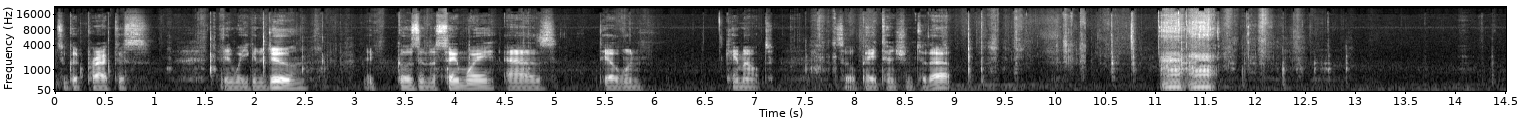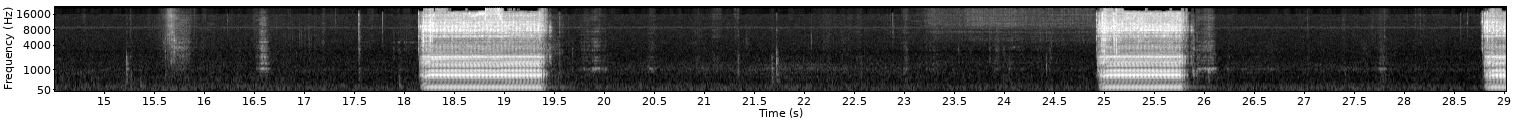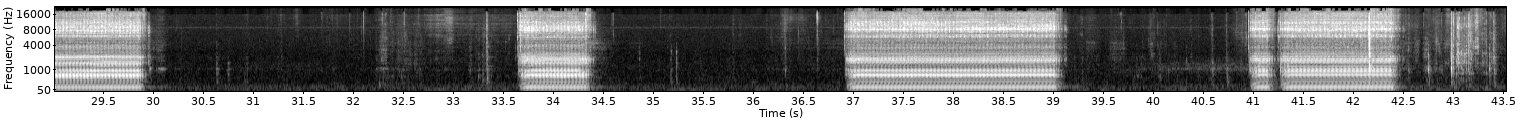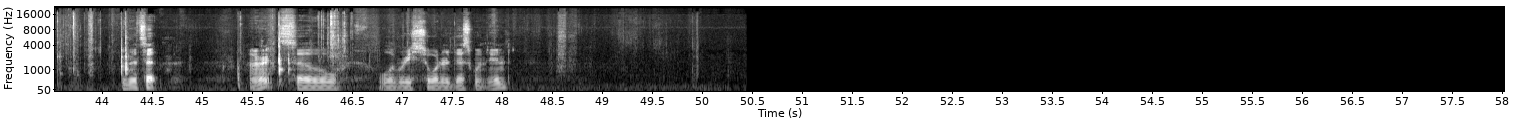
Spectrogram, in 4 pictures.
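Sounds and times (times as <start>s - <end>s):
desoldering pump buzzing: 11.0s - 11.7s, 18.2s - 19.5s, 24.9s - 25.9s, 28.8s - 30.0s, 33.6s - 34.5s, 36.9s - 39.2s, 40.9s - 43.2s.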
